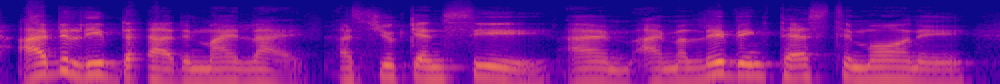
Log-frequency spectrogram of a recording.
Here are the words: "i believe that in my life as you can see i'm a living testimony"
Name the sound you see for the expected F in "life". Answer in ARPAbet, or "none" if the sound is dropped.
F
